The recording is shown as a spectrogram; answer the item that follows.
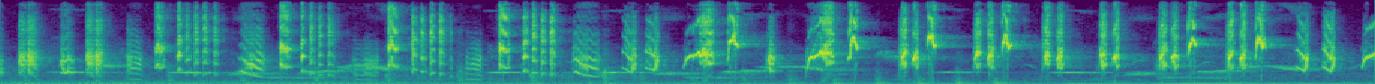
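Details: Long-tailed shrike in heated full song intended to make other shrikes sing: continuous jumble of high squeaks, twittering chirps and slurred whistles, varied and fast.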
